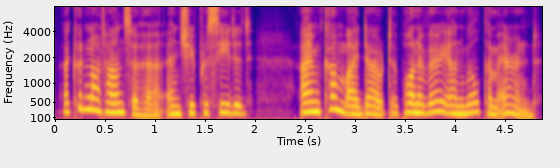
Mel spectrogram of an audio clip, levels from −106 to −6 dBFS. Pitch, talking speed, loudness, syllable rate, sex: 220 Hz, 210 wpm, -15 LUFS, 6.3 syllables/s, female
